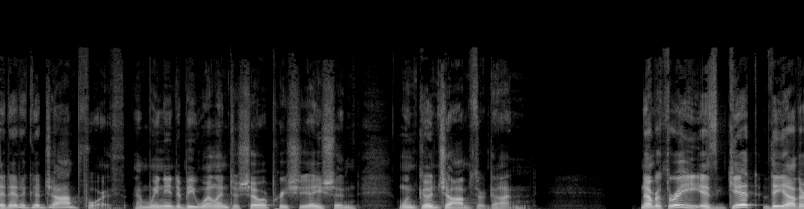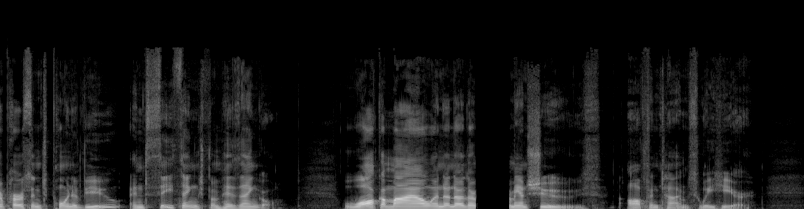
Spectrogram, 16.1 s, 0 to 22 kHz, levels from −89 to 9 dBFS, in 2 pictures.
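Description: At 6.05 s the speech cuts out for about 0.26 s, a playback stall, likely the player running short of data, then resumes where it stopped. A time-compressed catch-up follows from 6.32 to 8.92 s, the player trimming its backlog by running at 1.1 times speed with pitch unchanged, audibly hurried. A second stall silences the audio at 12.79 s for about 0.35 s, likely from the same starved or blocked output. A brief catch-up runs from 13.14 to 13.48 s at double speed.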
